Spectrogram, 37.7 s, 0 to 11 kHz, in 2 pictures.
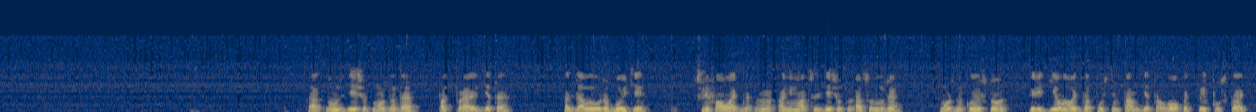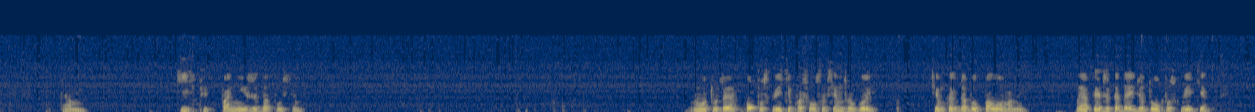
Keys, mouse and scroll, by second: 6.2 click, 7.4 click, 9.0 click, 9.8 middle click, 11.8 r, 14.0 middle click, 15.2-16.4 middle drag, 17.0 click, 19.8 middle click, 26.7 a, 28.4-29.8 drag, 30.0-30.7 middle drag, 32.4-36.0 drag, 36.5-37.2 middle drag.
